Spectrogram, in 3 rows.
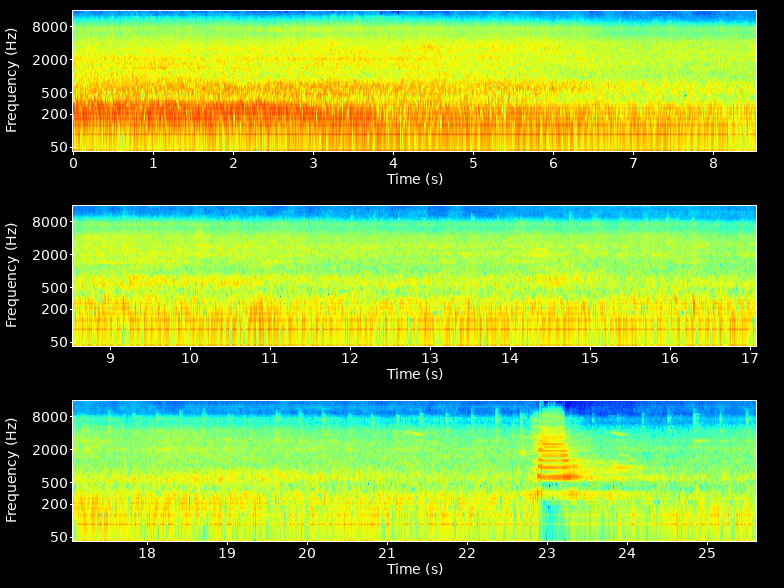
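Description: Passenger coaches rolling past on the rails, their rumble fading steadily as the train moves away. About 23 seconds in comes one short, loud diesel locomotive horn blast, followed a second later by a faint short toot.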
